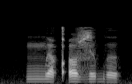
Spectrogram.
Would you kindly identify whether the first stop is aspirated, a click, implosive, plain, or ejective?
ejective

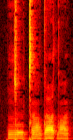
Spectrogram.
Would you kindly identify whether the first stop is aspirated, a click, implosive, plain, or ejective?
click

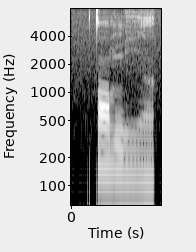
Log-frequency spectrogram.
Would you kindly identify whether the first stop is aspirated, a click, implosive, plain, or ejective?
plain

